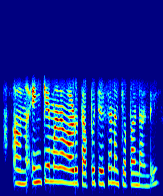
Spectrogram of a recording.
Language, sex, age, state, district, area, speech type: Telugu, female, 18-30, Telangana, Vikarabad, urban, conversation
